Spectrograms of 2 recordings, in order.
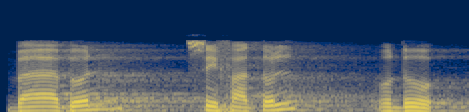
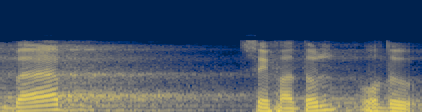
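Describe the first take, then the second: First: Bab ends in u followed by n. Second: Bab ends bare, with no final vowel. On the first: This is a chapter, the description of ablution. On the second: The word is counted like a list heading without case.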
